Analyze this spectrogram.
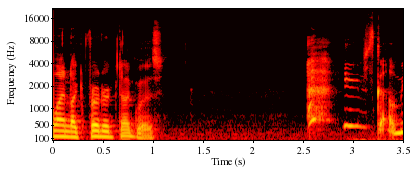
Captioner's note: laughs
